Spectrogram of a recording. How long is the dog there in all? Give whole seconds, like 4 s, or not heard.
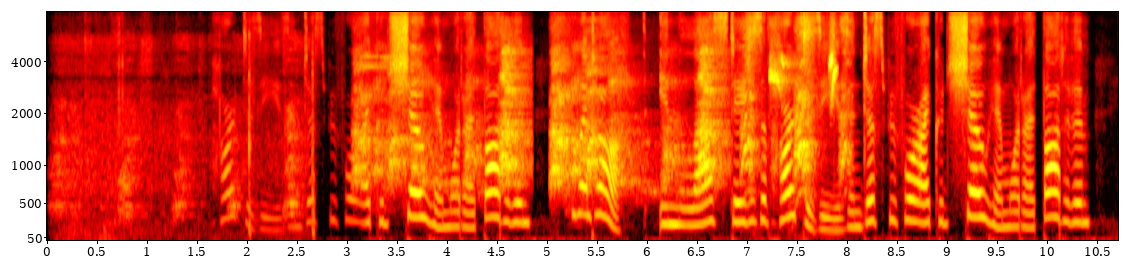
8 s.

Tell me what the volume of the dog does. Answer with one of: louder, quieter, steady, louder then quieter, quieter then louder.
louder.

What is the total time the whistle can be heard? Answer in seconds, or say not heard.
2 s.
